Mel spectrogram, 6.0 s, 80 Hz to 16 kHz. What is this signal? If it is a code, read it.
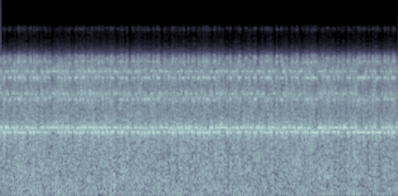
Two-tone teleprinter signal, about 170 Hz shift.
